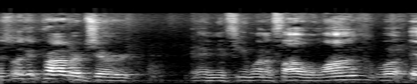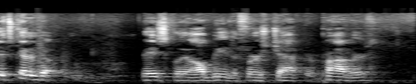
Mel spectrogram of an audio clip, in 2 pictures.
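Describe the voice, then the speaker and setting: A man with an American accent speaks very fast, in a somewhat breathy, dark, mellow voice with ordinary pitch variation. There is audible room echo. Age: 60s. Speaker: preacher. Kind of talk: sermon. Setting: church.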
